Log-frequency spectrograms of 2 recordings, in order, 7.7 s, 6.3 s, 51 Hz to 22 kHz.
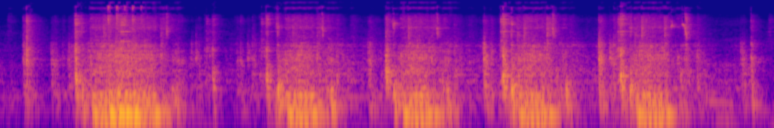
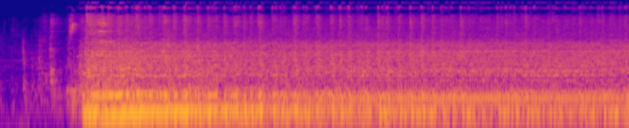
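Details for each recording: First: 2000 Polaris 550 RMK Trail two-stroke snowmobile after reed valve work and carb cleaning, slide height and air screws reset: pull-start bursts, then fast raised idle that stays high; idle screws later adjusted; high idle. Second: 2000 Polaris 550 Trail RMK two-stroke snowmobile after reed valve work and idle screws set about 4.5 turns out: short crank, fires at once, warms and settles to a steady idle with no hunting or misfire; normal idle.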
